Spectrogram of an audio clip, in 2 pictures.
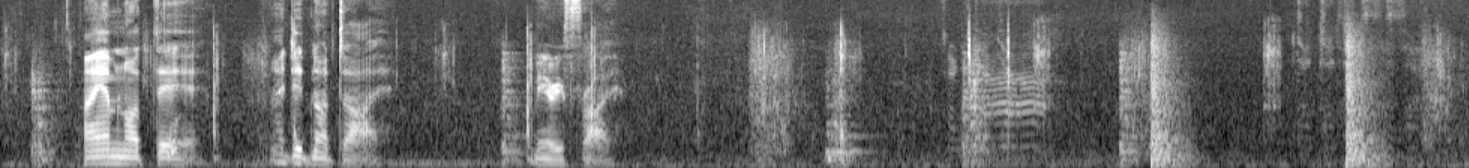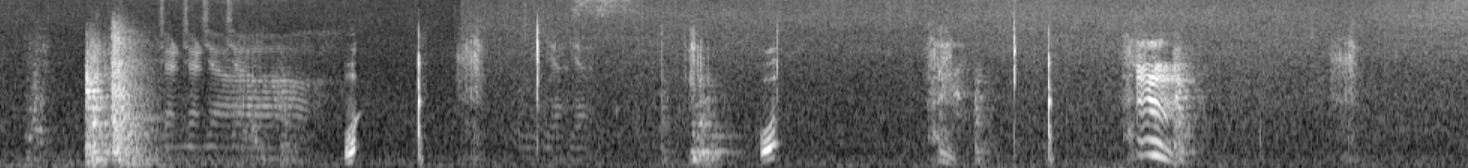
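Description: A hammer knocks and scrapes against rock.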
